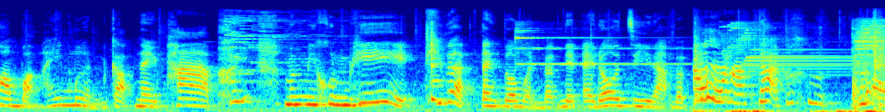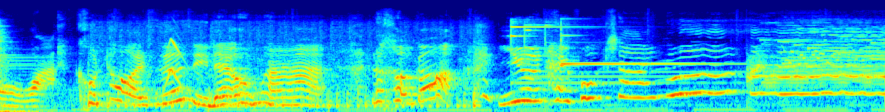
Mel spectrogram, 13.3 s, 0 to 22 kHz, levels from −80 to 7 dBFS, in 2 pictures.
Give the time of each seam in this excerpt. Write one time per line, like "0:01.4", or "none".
0:01.6
0:05.2
0:07.0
